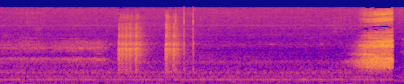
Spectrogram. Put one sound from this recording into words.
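A young woman yawns loudly.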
